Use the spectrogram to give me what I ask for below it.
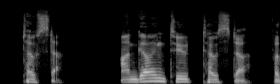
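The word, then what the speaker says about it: Towcester: But looking at this, you would think it is toester, but no, it is toaster.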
